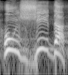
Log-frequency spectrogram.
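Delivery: loud, high shouted sermon; fiery preaching. Acted. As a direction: proclaim it with full fervour. Preaching at full force. (pregação fervorosa)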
